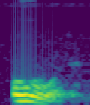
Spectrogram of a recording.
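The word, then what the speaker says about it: οὐ: U. O-U, or in pronunciation, U, double O.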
